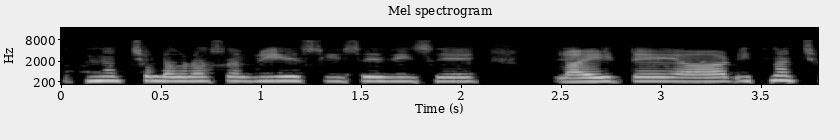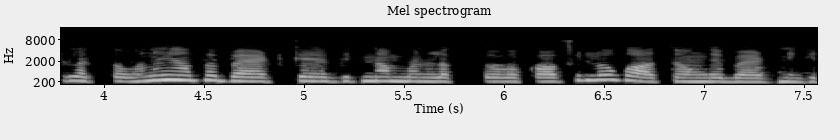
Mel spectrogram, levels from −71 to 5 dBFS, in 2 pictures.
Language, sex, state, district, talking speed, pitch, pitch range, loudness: Hindi, female, Uttar Pradesh, Jyotiba Phule Nagar, 260 wpm, 230 Hz, 215-240 Hz, -24 LUFS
